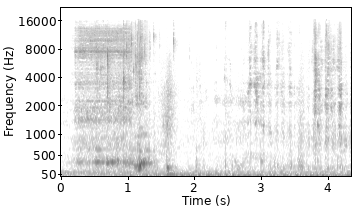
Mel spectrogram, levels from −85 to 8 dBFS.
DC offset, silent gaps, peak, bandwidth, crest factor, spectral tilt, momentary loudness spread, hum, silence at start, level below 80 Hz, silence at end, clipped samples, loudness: under 0.1%; none; -20 dBFS; 16.5 kHz; 26 dB; -2 dB/octave; 21 LU; none; 0 s; -58 dBFS; 0 s; under 0.1%; -42 LUFS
